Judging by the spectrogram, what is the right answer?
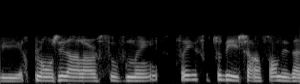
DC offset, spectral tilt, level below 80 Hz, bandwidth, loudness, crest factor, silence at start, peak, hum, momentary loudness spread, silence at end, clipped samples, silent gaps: under 0.1%; -10.5 dB/octave; -72 dBFS; 4.3 kHz; -28 LUFS; 14 dB; 0 s; -14 dBFS; none; 5 LU; 0 s; under 0.1%; none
